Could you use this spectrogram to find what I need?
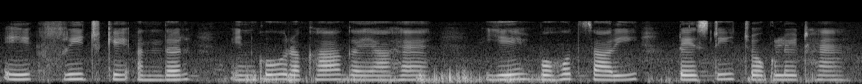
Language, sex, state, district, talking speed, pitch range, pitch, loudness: Hindi, female, Haryana, Charkhi Dadri, 95 wpm, 210-230 Hz, 215 Hz, -19 LUFS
